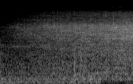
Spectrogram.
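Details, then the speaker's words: Bachmann HO-scale Canadian diesel, chassis without body after servicing, pickup improved: thin, rising buzzy hiss growing louder as it approaches; noisy old motor that occasionally derails, judged about as good as it can get. "well this is about as good as I can do with this one I've had it with it it's a bit noisy it occasionally derails"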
